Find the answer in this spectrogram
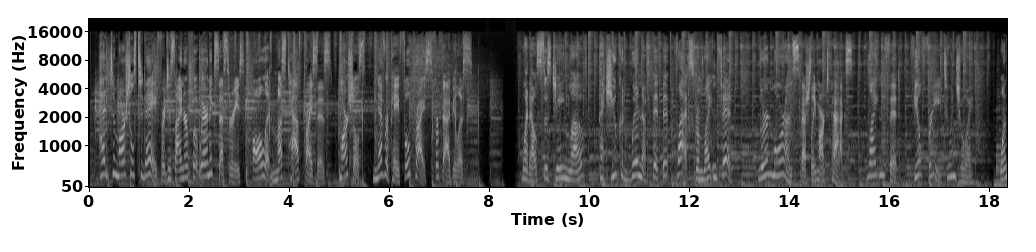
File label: commercial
